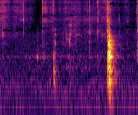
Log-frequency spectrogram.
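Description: Silver bullion bar and plastic coin capsules handled on a table: a faint click about a second in, then one sharp knock a little past halfway as a hard object is set down.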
